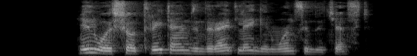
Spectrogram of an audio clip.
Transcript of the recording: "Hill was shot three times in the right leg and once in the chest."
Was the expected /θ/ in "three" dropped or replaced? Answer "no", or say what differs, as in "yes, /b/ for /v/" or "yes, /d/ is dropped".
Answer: yes, /t/ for /θ/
